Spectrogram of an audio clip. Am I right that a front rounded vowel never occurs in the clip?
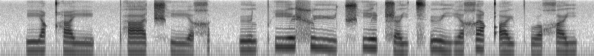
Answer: no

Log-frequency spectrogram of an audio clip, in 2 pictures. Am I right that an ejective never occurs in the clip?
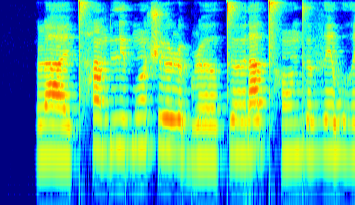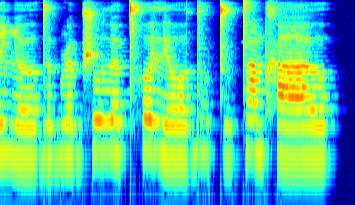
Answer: yes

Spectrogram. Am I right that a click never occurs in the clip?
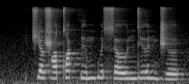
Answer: yes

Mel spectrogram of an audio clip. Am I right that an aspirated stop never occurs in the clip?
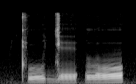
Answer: no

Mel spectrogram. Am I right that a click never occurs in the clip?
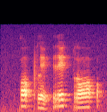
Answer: yes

